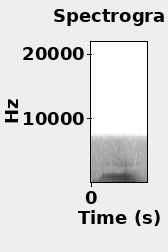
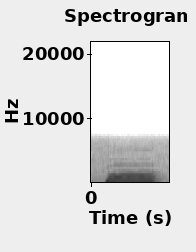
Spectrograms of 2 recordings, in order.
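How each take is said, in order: First: The pitch rises like a question. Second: The pitch stays high and level. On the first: It means hemp. "It's almost like asking a question" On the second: It means mother. "There's a high tone, which they call first tone"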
